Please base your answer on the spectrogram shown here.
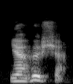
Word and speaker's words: Yahusha: course going in this direction Y and it's pronounced yahusha see the first three letters yaho yah Sha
